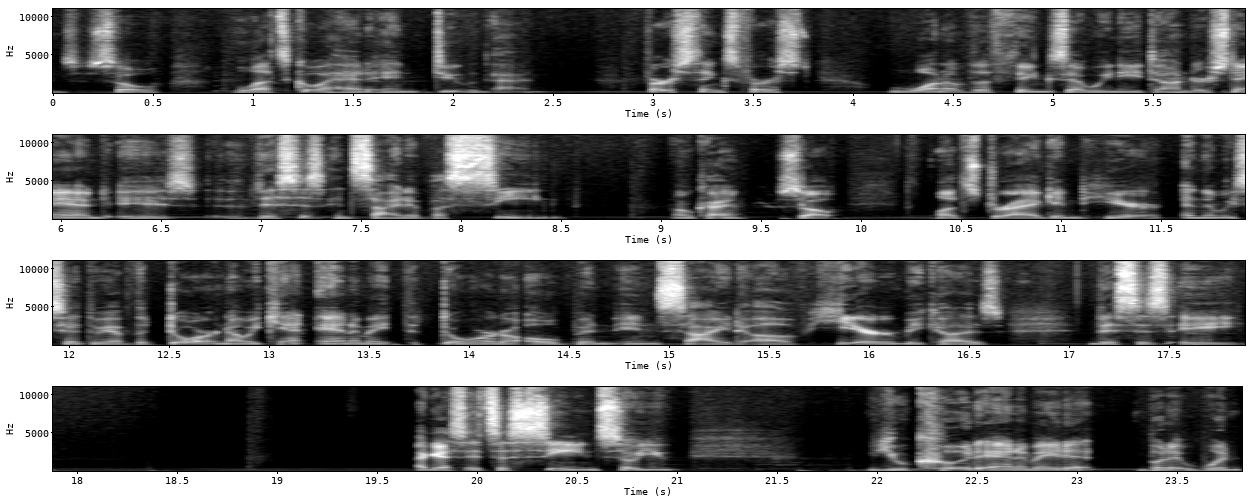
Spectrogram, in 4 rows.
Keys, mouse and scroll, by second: 7.0 click, 10.4 click, 12.0 click, 12.6-13.4 typing, 13.4 right click.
